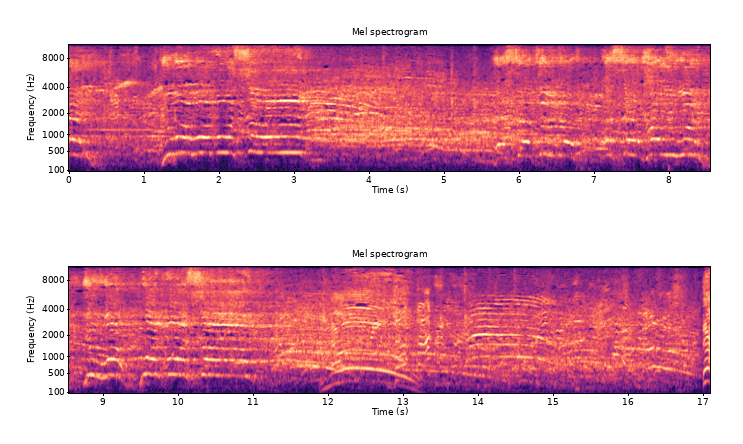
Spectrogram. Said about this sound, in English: They're all yelling, no! How awesome is that? That's the best.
